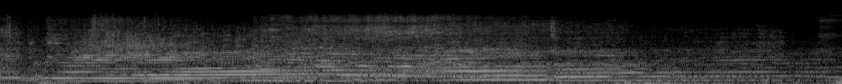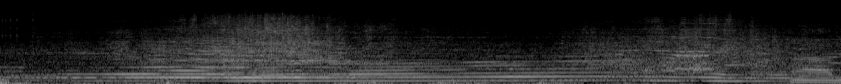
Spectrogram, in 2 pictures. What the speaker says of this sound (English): Looks like we have about 5 minutes to go in this race here, Sam.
